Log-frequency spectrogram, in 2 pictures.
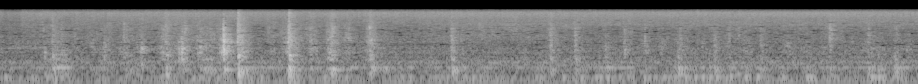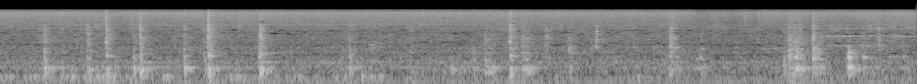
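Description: Zucchini noodles cooking in a pan: a steady, faint sizzle and hiss runs throughout, broken by scattered light clicks and scrapes, with no talk.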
